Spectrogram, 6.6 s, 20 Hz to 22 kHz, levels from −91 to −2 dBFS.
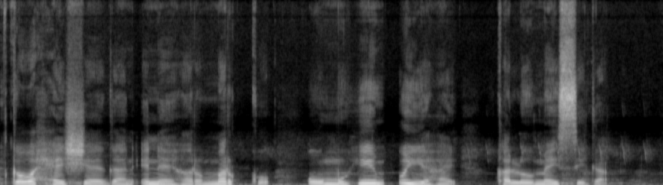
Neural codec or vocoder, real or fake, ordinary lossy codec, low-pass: none; real; none; none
